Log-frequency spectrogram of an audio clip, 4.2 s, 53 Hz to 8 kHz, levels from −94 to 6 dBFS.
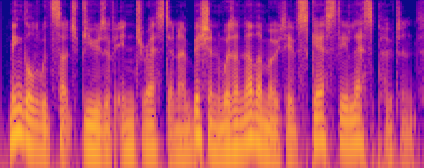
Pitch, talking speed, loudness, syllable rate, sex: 95 Hz, 200 wpm, -18 LUFS, 6.5 syllables/s, male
